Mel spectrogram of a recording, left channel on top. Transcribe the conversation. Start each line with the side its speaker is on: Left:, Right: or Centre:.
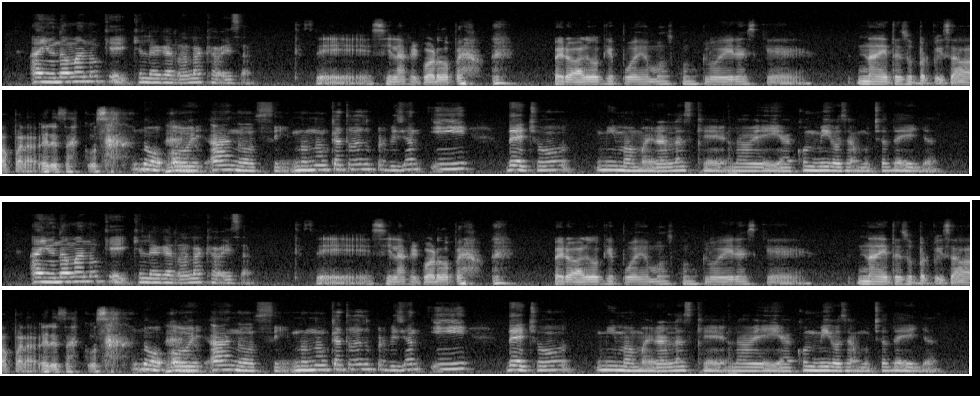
Centre: hay una mano que, que le agarra la cabeza.
Left: Sí, sí las recuerdo, pero, <laughs> pero algo que podemos concluir es que nadie te supervisaba para ver esas cosas.
Centre: No,
Left: <laughs>
Centre: hoy, ah, no, sí, no, nunca tuve supervisión y de hecho mi mamá era las que la veía conmigo, o sea, muchas de ellas.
